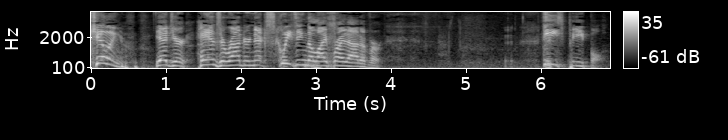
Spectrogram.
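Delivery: loud shouting. Ranting to the other speakers, infuriated: yelling. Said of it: "Why are you yelling?".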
